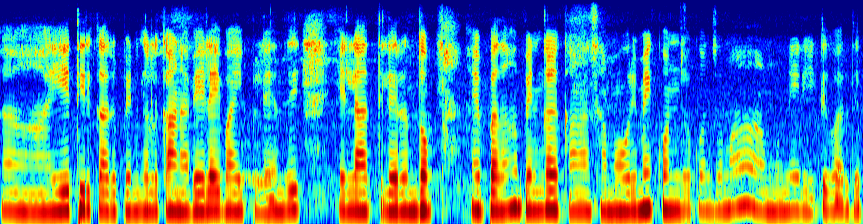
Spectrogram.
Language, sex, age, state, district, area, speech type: Tamil, female, 30-45, Tamil Nadu, Thanjavur, urban, spontaneous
